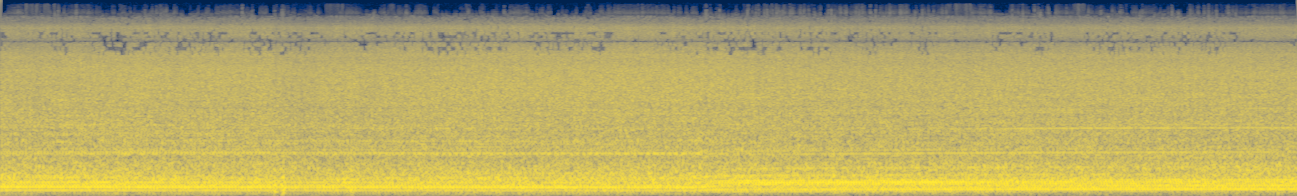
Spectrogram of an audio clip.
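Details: Center console boat outboard, unused a long time, on plane with old gas at unchanged throttle: steady drone then pitch drops and shifts around seven seconds as power is lost; stale fuel, fixed by running it out and refilling fresh.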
